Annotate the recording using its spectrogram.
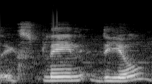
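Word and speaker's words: Explaindio: There is a software called as Explain.dio. This is pronounced, the spelling is EXPLAIN.dio.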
